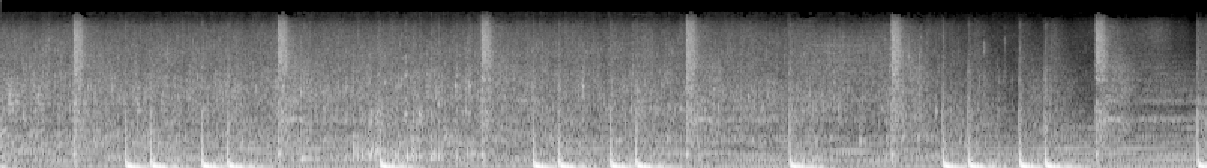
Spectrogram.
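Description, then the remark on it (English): A toilet-flushing sound effect for the Friday 'Flush the Format' segment of The Kid Craddock Morning Show, with a watery rushing whoosh over a steady pattern of deep rhythmic thumps and sharp hits that continue throughout, fairly loud, with no voices. “It's time to flush the format.”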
